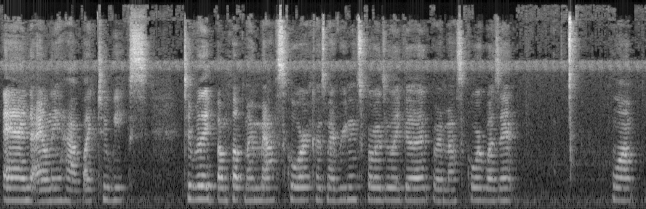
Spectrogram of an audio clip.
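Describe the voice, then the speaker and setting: A teenager hosting her own podcast talks in a mid-range, monotone voice at a moderate pace, a bit nasal from congestion. Still, her casual chat is upbeat, with lots of fillers and laughs. The echoey home room has faint ambience and a little hiss or hum.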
